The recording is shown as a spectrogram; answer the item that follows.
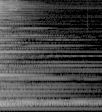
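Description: A sustained, decaying electric guitar chord from the intro riff of a song, played with the A string muted, ringing steadily and fading gently with no speech.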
